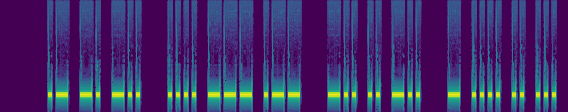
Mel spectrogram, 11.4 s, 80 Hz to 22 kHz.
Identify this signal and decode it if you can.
Morse code, heard as a keyed tone, about 15 wpm, 700 Hz. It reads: AND HOW DID THIS
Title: Sentences from Top 1000 Words - Review Part 6 - 15wpm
